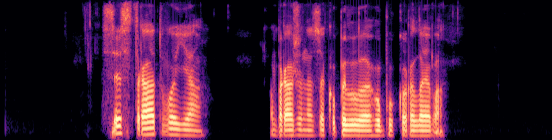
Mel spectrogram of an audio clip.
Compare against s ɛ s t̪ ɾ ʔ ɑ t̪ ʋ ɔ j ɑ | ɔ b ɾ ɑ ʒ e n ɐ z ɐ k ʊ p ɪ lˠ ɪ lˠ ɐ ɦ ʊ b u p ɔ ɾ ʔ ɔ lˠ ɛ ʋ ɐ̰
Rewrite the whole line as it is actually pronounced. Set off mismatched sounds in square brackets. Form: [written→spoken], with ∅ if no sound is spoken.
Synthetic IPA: s ɛ s t̪ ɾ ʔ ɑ t̪ ʋ ɔ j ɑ | ɔ b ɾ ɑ ʒ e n ɐ z ɐ k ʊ p ɪ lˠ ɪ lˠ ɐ ɦ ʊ b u [p→k] ɔ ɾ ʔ ɔ lˠ ɛ ʋ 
